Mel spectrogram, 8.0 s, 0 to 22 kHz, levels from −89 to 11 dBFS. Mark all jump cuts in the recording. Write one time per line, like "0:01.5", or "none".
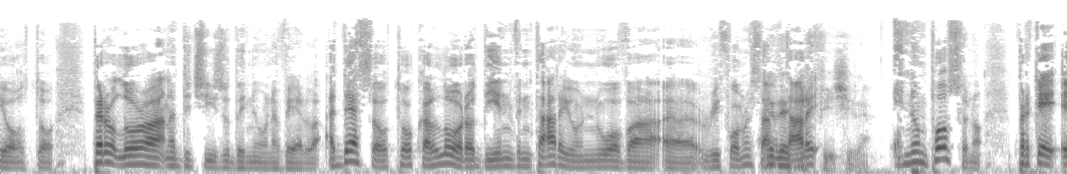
none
